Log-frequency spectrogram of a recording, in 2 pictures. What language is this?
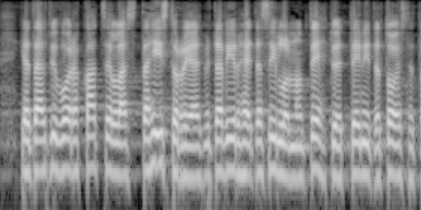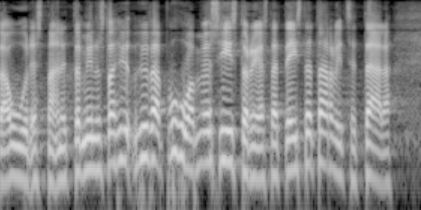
Finnish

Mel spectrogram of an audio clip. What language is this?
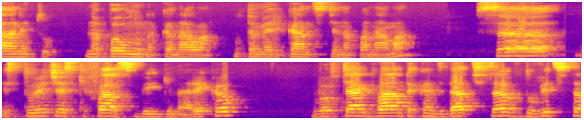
Bulgarian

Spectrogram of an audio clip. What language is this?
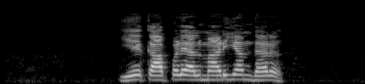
Sansi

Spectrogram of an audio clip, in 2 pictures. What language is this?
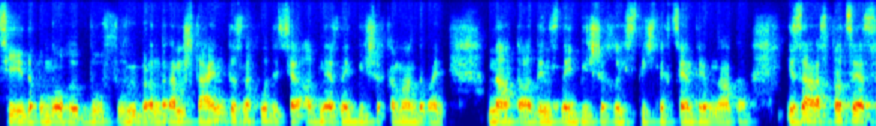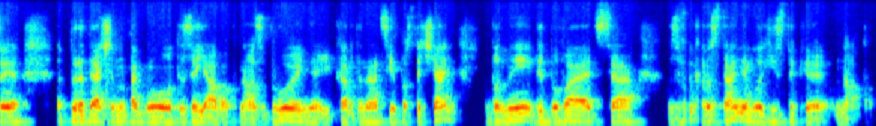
Ukrainian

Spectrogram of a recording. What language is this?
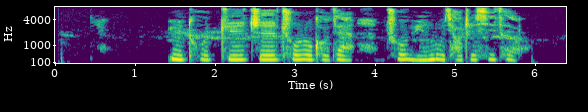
Chinese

